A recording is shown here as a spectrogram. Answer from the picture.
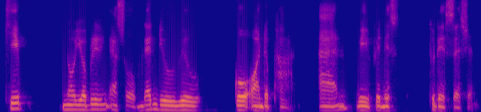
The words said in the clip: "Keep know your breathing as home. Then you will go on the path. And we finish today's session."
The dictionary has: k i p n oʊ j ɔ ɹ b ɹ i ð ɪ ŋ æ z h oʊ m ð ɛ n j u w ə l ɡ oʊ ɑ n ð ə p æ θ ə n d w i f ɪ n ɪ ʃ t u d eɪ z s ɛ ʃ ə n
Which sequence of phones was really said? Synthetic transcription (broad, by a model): k i p n oʊ j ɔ b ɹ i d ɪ ŋ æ s h oʊ m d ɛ n j u w ə l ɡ oʊ ɑ n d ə p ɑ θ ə n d w i f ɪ n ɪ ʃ t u d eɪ s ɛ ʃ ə n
